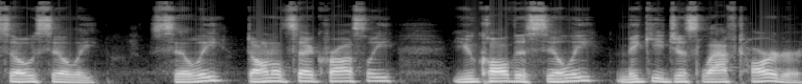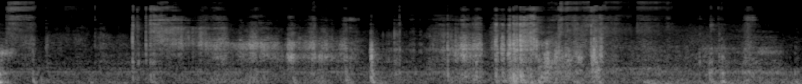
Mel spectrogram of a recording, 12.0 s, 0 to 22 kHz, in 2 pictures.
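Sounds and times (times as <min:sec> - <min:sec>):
paper page turning: 0:06.1 - 0:11.7.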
